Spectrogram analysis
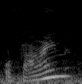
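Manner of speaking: rising, mock-cheery reassurance; sing-song we're fine. Real, not acted. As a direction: brightly insist all is fine. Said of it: "I've only had one coffee".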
